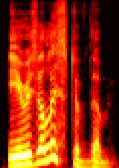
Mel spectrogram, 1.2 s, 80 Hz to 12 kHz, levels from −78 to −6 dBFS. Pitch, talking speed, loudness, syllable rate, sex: 165 Hz, 300 wpm, -15 LUFS, 6.9 syllables/s, male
